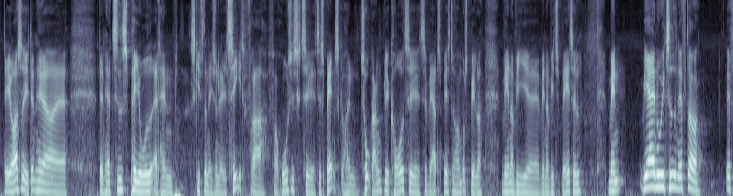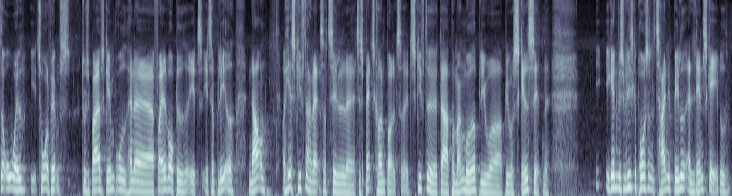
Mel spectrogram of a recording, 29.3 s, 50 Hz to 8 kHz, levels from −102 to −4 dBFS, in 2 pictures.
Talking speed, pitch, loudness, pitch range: 180 wpm, 140 Hz, -22 LUFS, 125-160 Hz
